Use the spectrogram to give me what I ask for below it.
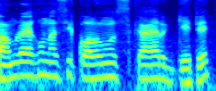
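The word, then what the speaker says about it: Коломенское: অ্যাজ পার দ্য মানে আমরা তো তার প্রোনাউন্সিয়েশন দেখলাম, সেটা হচ্ছে কলোমেনস্কোয়ে।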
